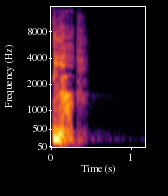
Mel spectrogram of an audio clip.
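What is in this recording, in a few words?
Brazilian Portuguese hurt light voice; bloom minigame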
